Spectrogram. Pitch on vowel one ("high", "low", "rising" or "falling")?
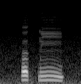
falling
